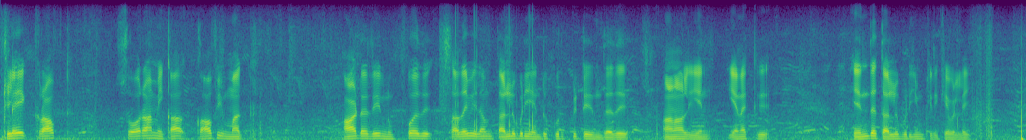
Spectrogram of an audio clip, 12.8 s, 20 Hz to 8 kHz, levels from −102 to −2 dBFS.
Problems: continuous background conversations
